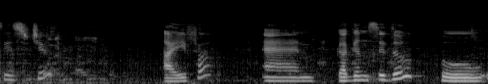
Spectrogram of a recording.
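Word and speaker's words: IEEFA: Sorry, how do you pronounce the institute? AIFA, and Gagan Sidhu, who it's my pleasure to re-invite.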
